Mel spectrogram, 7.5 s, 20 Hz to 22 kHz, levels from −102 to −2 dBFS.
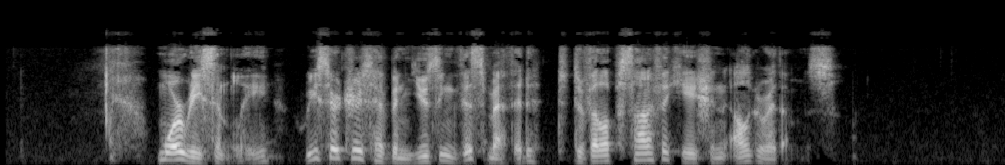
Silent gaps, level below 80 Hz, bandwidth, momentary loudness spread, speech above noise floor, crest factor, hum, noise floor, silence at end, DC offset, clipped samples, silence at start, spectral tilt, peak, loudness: none; -76 dBFS; 10.5 kHz; 15 LU; 55 dB; 24 dB; none; -83 dBFS; 1.3 s; under 0.1%; under 0.1%; 0.8 s; -1.5 dB/octave; -6 dBFS; -26 LUFS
